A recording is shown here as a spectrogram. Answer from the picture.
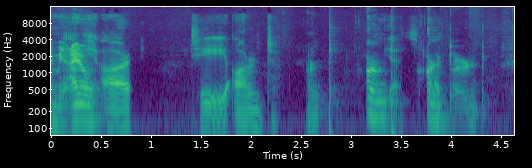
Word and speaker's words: Arndt: we have a screenwriter for Episode 7, Michael Arndt, I think is how you would pronounce it. I mean, I don't A-R-T, aren't. Arndt, Arndt, Yes.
